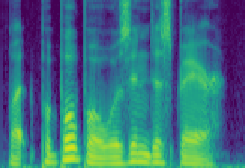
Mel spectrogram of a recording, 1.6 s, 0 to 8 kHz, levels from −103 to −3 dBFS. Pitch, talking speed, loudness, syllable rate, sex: 115 Hz, 185 wpm, -17 LUFS, 5.5 syllables/s, male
